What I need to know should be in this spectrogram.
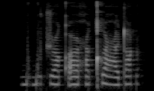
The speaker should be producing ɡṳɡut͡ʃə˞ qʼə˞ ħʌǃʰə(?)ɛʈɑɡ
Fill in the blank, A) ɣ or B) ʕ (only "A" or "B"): B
